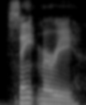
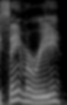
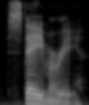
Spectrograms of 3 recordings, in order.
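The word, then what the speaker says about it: Ste-Marie: him in the absolute see Saint Marie has a e at the end of her name s-t-e-marie that's why I kept saying stay Marie so uh I'm really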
